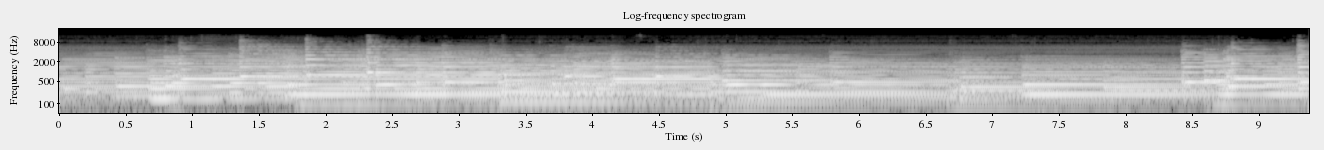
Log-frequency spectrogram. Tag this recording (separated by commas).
Music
